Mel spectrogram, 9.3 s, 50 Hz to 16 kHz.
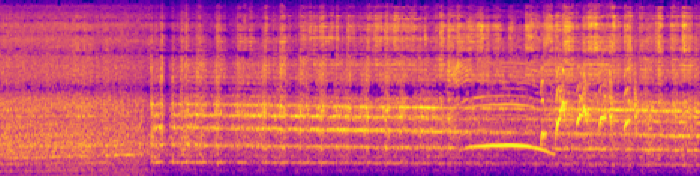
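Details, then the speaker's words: Mercedes-Benz 1634 diesel truck, in gear, noise only when lifting off the throttle; unclear at first whether from gearbox or differential, it then seems to be the differential: steady drivetrain hum with a whine sagging in pitch. "agora não dá para saber se é no C ou se é no diferencial para cá agora parece que é aqui ó parece que é no diferencial ó"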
